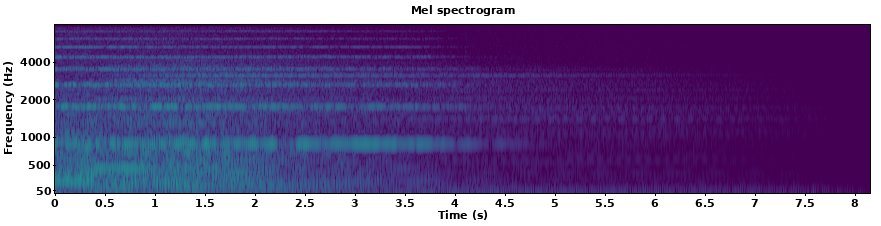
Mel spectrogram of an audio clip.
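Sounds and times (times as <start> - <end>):
world music: 0.0 - 5.3.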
